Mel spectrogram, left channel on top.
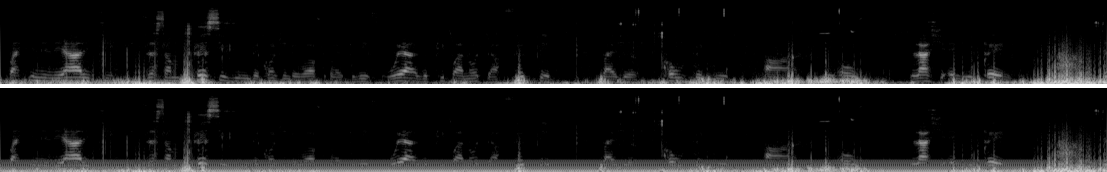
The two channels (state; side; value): noise; right; hum, 3 dB below the sound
